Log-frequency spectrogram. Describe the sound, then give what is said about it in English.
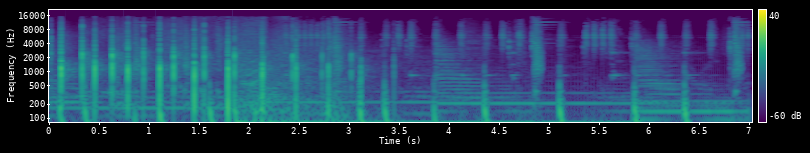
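Scattered hand claps from a few people, quick and irregular at first, then thinning out, over a steady low hum and faint sustained tones. “Clap it up.”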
